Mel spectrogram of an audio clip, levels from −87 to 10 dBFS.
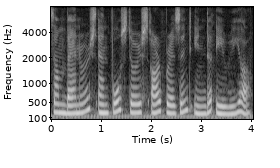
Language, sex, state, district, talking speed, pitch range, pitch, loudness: English, female, Assam, Kamrup Metropolitan, 135 wpm, 210-245 Hz, 225 Hz, -14 LUFS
